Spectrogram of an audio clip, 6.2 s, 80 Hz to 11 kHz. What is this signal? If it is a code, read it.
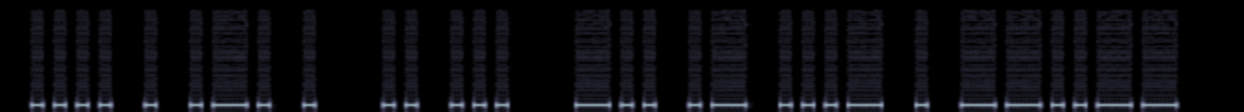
Morse code, heard as a keyed tone, about 21 wpm, 800 Hz. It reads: HERE IS DAVE,
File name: QSOs / QSOs-mp3s / WD0BGP 1@20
